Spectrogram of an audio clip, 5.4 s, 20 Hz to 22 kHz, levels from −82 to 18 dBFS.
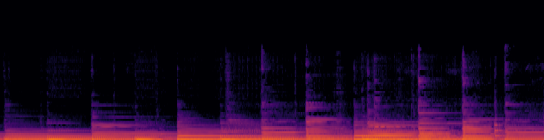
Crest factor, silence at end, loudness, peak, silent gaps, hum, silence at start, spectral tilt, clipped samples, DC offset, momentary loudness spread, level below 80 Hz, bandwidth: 14 dB; 0 s; -22 LUFS; -8 dBFS; none; none; 0 s; -8.5 dB/octave; under 0.1%; under 0.1%; 6 LU; -46 dBFS; 9.8 kHz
